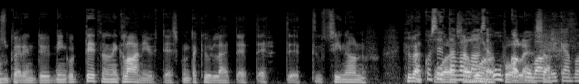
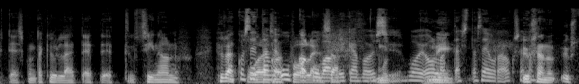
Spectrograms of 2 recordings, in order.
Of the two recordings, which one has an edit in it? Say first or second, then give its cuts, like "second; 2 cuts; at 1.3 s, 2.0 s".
second; 2 cuts; at 1.0 s, 2.7 s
